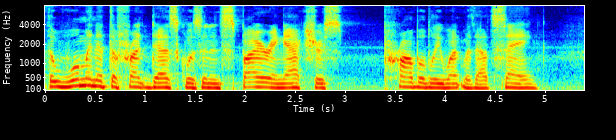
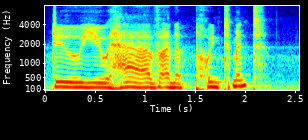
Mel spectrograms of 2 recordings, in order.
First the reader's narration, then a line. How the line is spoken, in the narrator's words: the receptionist asked, icily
